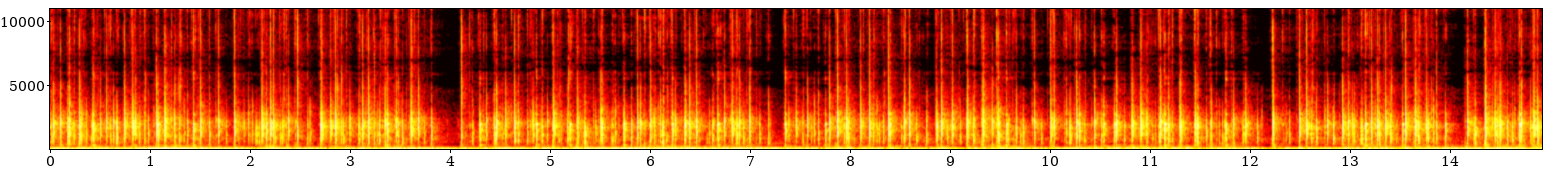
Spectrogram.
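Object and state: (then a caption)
Mechanical keyboard being typed on. Both hands type continuously with their fingertips on a compact 65% Zoom65 mechanical keyboard, with an aluminium case, foam filling, lubed switches and SA plastic keycaps, resting on a desk mat. A dense, rapid stream of short, dry clacks centers in the mids around 1.8 kHz over a low background rumble, with brief pauses near 4, 7 and 12 seconds.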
